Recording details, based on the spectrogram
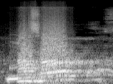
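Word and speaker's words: نصر: আয়াতে না তিনটা সূরা তিন আয়াত বিশিষ্ট আসর নসর কাউসার তারপরে আয়াতটা পড়েছি এটা তেলাওয়াত শুদ্ধ অনেকের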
